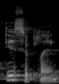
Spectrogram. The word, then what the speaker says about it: discipline: n discipline discipline discipline Stress on the first syllable.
